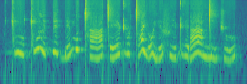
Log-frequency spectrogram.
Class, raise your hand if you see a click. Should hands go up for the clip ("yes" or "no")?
yes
